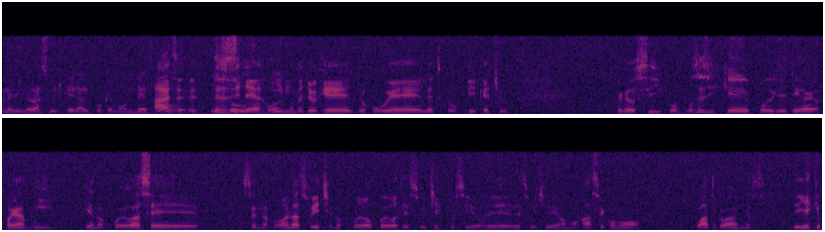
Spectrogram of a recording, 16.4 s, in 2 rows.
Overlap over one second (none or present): present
